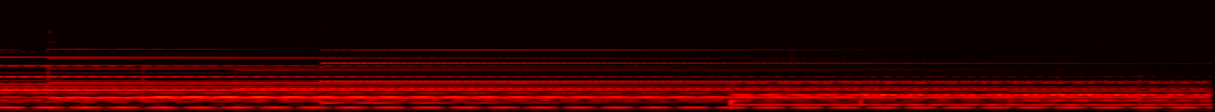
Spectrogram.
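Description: Singing bowls ring with long, layered, wavering tones.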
